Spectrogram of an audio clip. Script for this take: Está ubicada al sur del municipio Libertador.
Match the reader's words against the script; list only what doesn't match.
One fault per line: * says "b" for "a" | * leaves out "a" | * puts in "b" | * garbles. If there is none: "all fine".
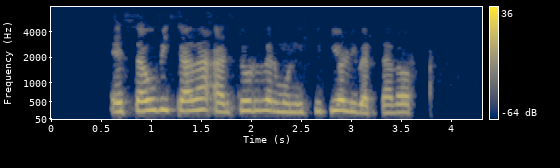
all fine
